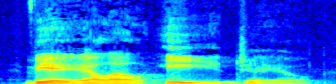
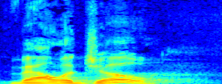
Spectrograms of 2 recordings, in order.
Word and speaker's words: Vallejo: It was actually the words that he was reading was Vallejo, Vallejo in Spanish. But he pronounced it Valla Jo.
